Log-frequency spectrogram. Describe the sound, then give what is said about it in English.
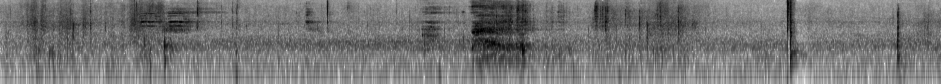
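A bowstring whips against a jacket as an arrow is shot, a single sharp, loud slap standing out from faint rustling and scattered light knocks outdoors. “Must have whipped my jacket a little bit there or something. It's a weird sound.”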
